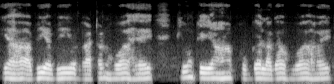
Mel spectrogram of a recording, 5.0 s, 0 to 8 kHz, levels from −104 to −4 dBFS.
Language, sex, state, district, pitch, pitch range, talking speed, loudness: Hindi, male, Chhattisgarh, Balrampur, 140 Hz, 135-145 Hz, 130 wpm, -18 LUFS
